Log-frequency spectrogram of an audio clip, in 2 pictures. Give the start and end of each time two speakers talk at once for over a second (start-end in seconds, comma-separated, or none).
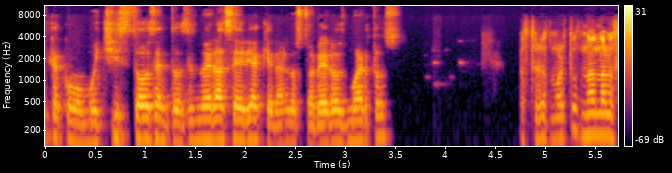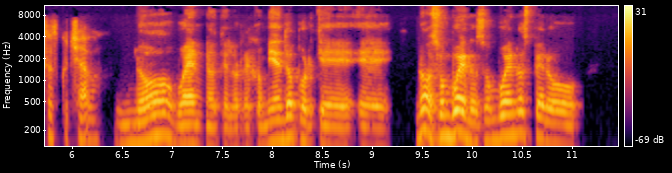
none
